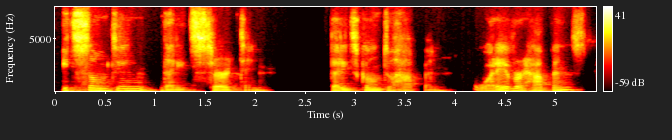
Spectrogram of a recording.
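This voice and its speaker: A man's voice: fairly high pitch, unhurried, highs cut off. A man in his thirties teaching an online English class, patiently checking understanding with frequent "okay?" and "right?". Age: 30s.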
